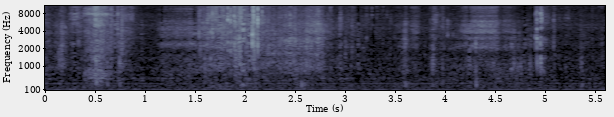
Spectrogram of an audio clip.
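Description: Faint biting and chewing of a Subway veggie sub: soft, moist mouth sounds with small clicks, over a low steady hum.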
